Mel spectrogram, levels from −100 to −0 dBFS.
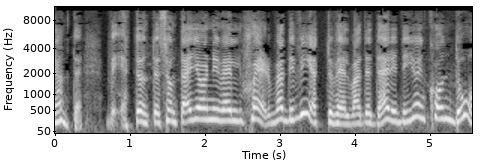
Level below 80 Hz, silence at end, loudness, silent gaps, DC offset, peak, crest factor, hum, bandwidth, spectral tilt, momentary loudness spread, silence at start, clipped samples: -52 dBFS; 0 s; -13 LUFS; none; under 0.1%; 0 dBFS; 12 dB; none; 10.5 kHz; -4 dB/octave; 8 LU; 0 s; under 0.1%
